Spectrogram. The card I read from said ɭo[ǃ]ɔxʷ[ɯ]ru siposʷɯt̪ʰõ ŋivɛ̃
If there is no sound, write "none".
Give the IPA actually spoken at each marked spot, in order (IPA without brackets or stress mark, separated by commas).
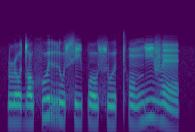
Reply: d, ɯ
